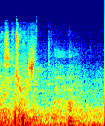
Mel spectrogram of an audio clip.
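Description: Brief quiet murmured speech with hissy 's' sounds that dies away before a second in, leaving a steady low hum of the room's sound system.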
